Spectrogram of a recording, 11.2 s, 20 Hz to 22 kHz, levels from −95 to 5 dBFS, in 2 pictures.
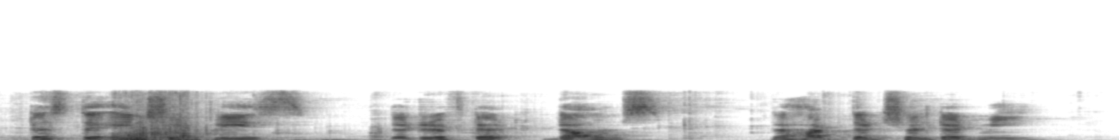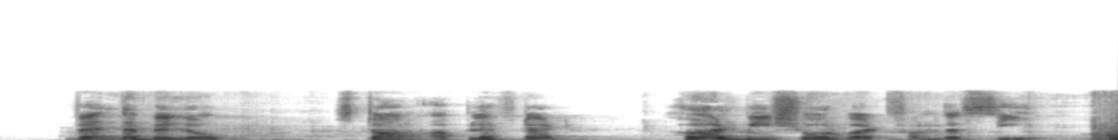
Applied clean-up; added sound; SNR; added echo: classical method WPE with log-MMSE.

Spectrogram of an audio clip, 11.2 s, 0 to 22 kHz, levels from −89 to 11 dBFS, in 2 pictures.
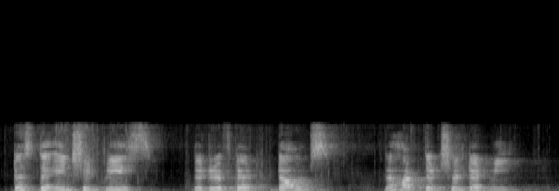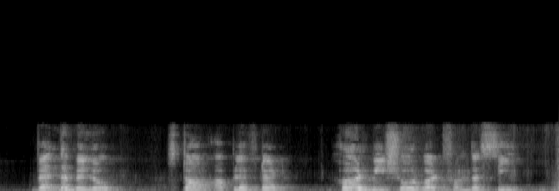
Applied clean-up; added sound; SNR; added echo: neural separator model SepFormer DNS4.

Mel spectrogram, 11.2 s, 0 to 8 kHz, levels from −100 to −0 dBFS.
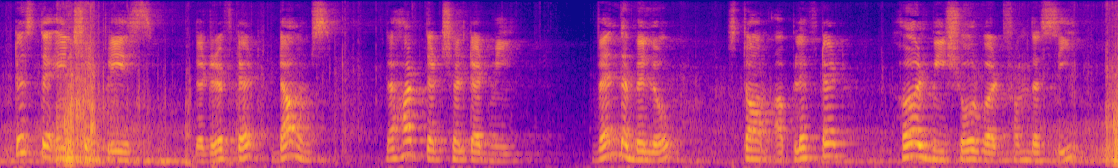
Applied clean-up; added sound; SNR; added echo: none; Skateboard; 9 dB; reverberation time 0.8 s.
